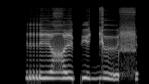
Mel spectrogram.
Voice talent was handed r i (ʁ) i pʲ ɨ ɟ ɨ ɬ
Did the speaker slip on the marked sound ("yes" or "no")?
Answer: no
